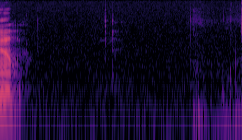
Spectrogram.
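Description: A few faint computer mouse clicks, one about a second in and a couple near the end, as a shape is dragged into place on screen.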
